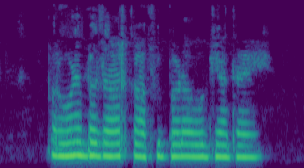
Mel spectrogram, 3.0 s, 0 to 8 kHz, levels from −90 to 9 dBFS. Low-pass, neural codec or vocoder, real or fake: 7.2 kHz; none; real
